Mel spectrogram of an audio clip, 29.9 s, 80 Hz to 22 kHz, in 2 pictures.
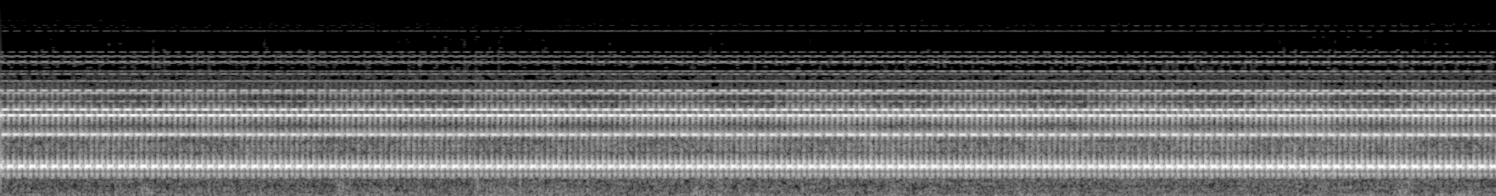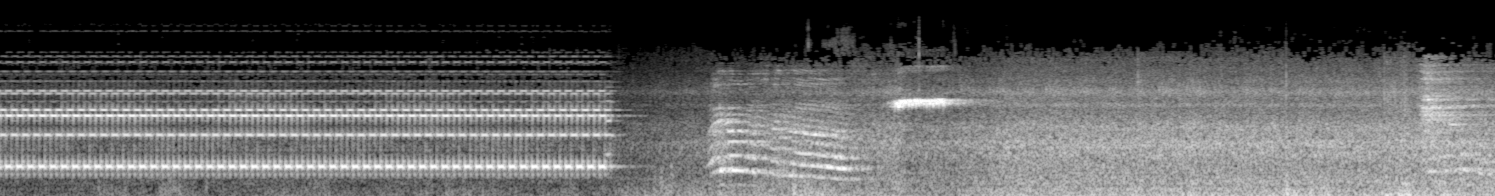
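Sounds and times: station bell ringing: 0.0 - 21.4.

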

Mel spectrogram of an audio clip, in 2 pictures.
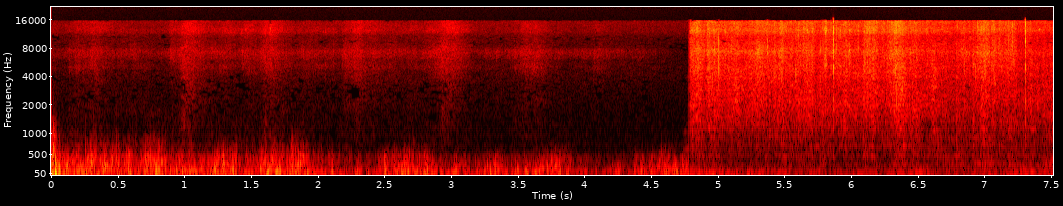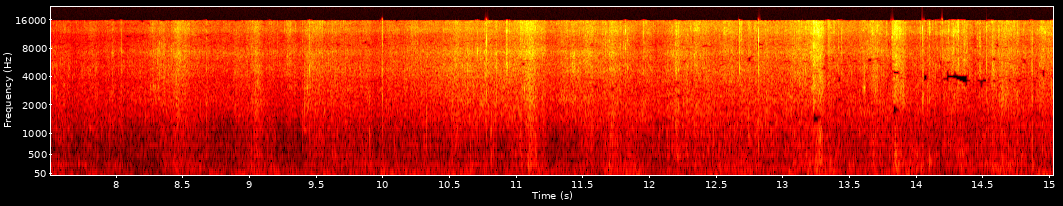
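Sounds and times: footsteps crunching on snow: 4.8 - 15.0
sled sliding over snow: 4.8 - 15.0.

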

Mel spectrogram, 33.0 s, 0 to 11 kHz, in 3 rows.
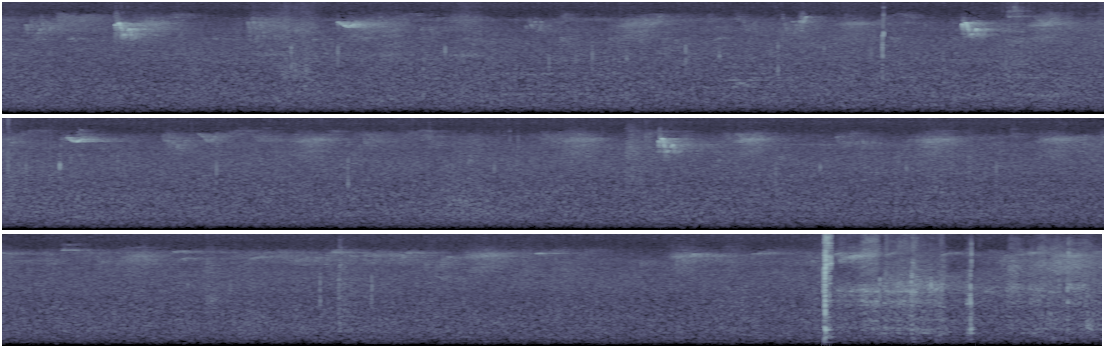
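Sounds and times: faint forest hiss: 0.0 - 33.0
sharp click: 30.2 - 31.8
rustling: 30.2 - 33.0.

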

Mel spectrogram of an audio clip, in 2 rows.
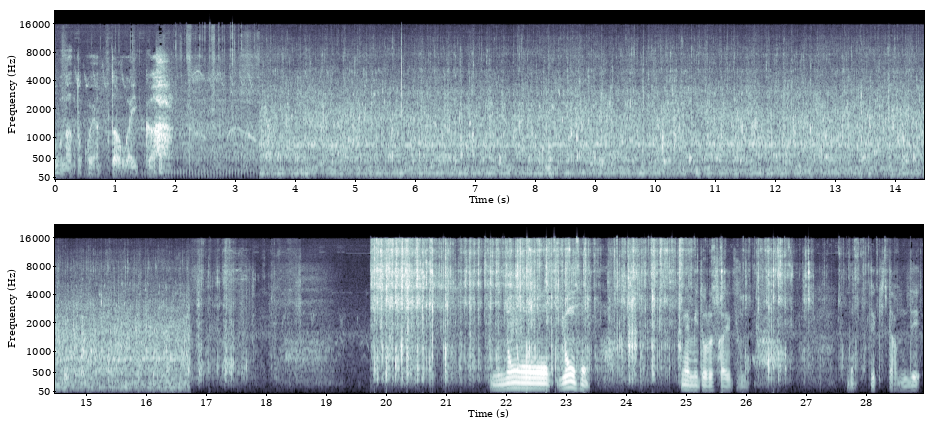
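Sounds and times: water lapping along boat hull: 2.0 - 16.8
low motor hum: 3.4 - 16.8.

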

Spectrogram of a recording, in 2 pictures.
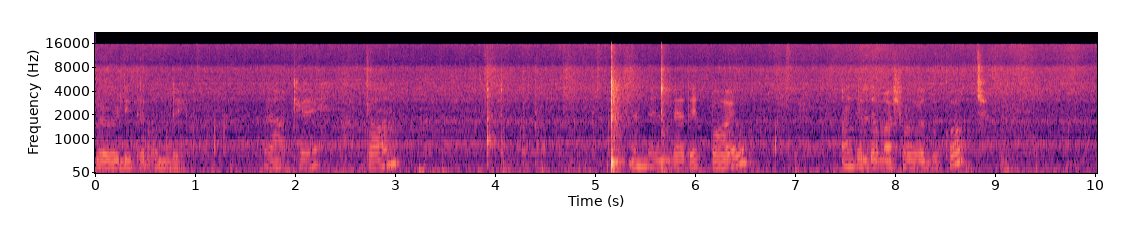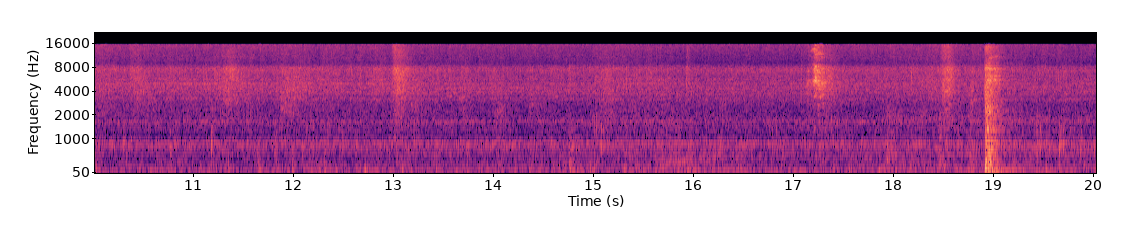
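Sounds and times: broth boiling: 0.0 - 20.0.

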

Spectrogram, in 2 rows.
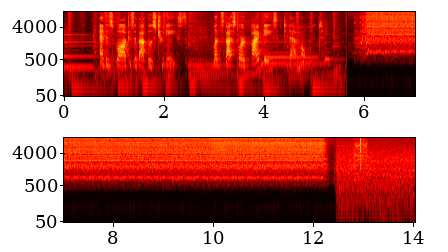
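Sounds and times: videotape fast-forward whirring: 5.7 - 13.2.

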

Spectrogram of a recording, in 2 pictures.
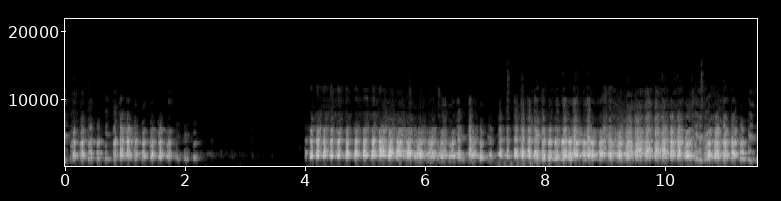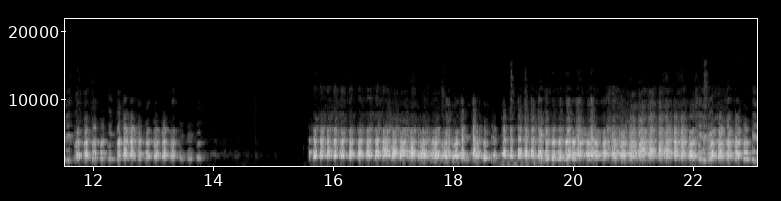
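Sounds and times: kookaburra laughing call: 0.0 - 2.5, 4.0 - 14.2, 15.6 - 23.0.

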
